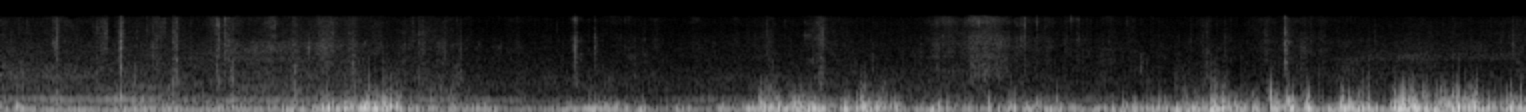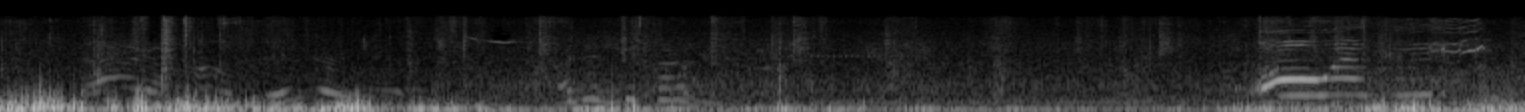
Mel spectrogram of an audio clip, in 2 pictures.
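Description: Footsteps on soft sandy soil while walking, with wind rumbling in gusts on the microphone.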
